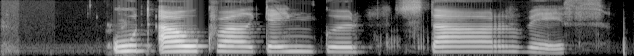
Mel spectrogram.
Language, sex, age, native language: Icelandic, female, 9, Icelandic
